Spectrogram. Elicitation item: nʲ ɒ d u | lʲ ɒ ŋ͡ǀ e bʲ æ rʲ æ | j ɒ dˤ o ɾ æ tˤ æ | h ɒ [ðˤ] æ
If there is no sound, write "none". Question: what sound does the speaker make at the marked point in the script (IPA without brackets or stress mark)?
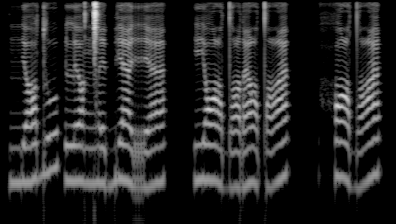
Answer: dˤ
